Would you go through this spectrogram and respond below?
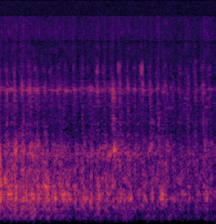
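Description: A sewing machine stitching a fabric mug rug, a steady fast mechanical whirr and patter held close and fairly quiet throughout, with no talk.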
